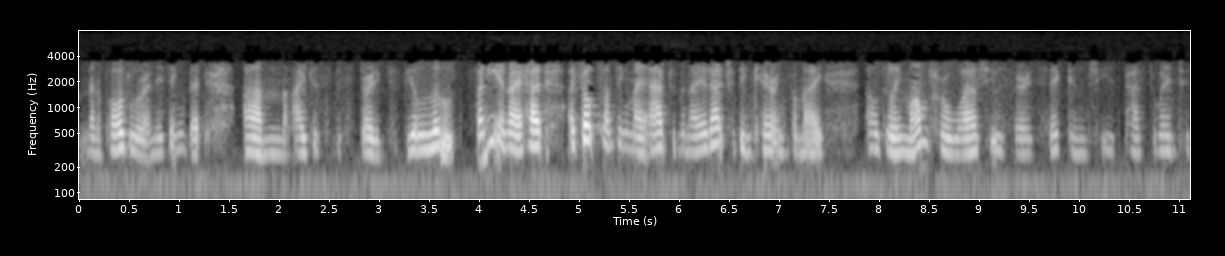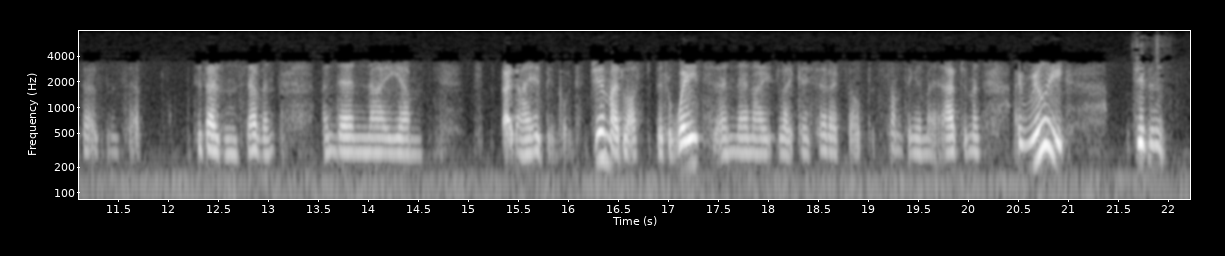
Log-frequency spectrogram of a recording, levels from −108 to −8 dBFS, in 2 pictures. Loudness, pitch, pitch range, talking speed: -24 LUFS, 150 Hz, 140-160 Hz, 210 wpm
